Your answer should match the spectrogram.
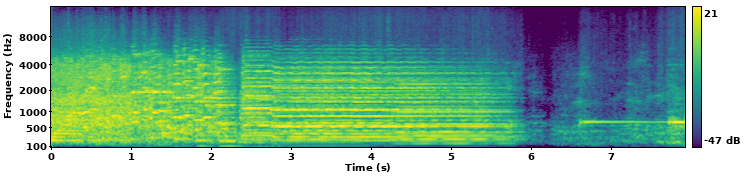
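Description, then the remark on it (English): A dense murmur of many overlapping voices from a crowd at a busy market during a sale, then a loud ringing chime with sustained tones that fade out, followed by a steady high tone over quieter background noise. “It's quite a crowd here today, isn't there?”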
